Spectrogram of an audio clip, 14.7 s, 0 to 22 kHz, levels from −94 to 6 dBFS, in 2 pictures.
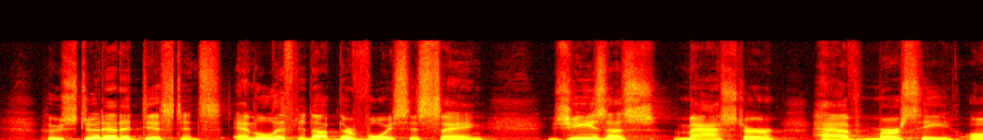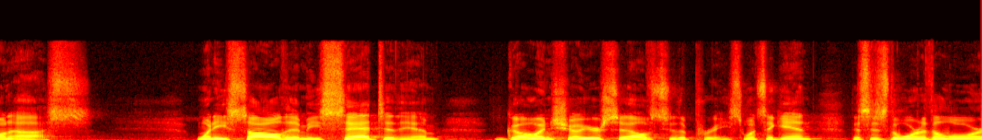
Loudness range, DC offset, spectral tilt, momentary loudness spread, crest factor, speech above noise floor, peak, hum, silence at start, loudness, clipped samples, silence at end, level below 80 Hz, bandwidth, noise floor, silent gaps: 2 LU; under 0.1%; -5 dB/octave; 11 LU; 16 dB; 39 dB; 0 dBFS; none; 0.35 s; -16 LUFS; under 0.1%; 0 s; -54 dBFS; 16 kHz; -55 dBFS; none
